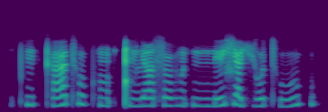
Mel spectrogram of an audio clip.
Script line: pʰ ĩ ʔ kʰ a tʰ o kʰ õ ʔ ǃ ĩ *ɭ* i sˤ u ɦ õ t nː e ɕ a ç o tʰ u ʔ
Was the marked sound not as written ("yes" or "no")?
yes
